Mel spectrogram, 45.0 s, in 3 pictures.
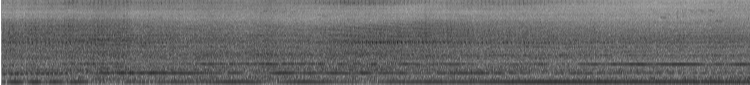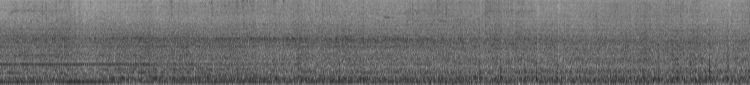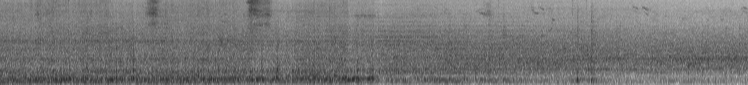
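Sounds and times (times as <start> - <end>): coach wheels rumbling on rails: 0.0 - 44.9
diesel engines humming: 0.0 - 44.9.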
